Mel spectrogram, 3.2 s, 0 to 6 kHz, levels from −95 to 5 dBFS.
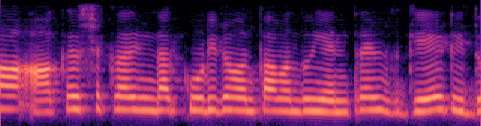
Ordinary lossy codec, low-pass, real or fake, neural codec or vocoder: none; 5.4 kHz; fake; codec, 16 kHz, 4 kbps, FunCodec, trained on Chinese and English, 50 frames a second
